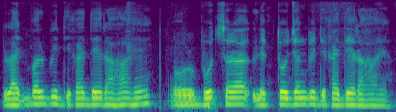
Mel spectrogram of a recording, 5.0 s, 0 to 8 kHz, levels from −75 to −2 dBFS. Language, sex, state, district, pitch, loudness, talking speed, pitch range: Hindi, male, Arunachal Pradesh, Papum Pare, 130 Hz, -16 LUFS, 195 wpm, 125-135 Hz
